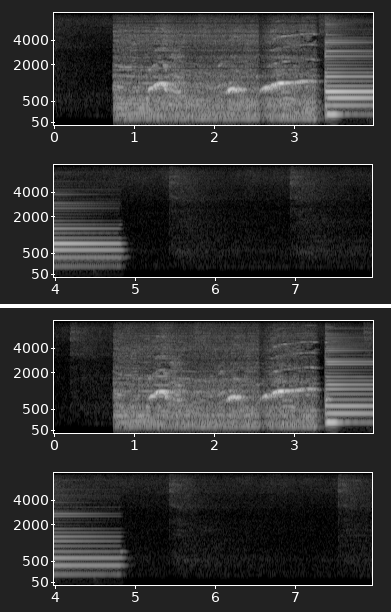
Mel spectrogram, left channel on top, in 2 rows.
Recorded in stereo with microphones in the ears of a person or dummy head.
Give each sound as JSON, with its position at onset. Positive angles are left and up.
{"t": 0.7, "sound": "a scream", "side_deg": 25, "distance_m": 1.1}
{"t": 3.4, "sound": "a guitar", "side_deg": 35, "distance_m": 1.5}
